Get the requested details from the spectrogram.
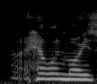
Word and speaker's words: Helen Moise: Helen Moise. – Can you spell it? – H-E-L-E-N-M-O-I-S-E.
